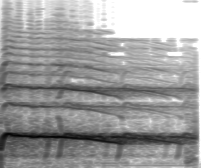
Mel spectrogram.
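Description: A single loud, high held tone with rich overtones, one note that drifts slightly lower. It cuts in sharply and stops abruptly after about two seconds.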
